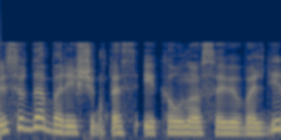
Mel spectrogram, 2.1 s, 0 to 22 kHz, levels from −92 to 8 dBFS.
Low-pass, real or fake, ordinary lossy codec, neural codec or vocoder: 7.2 kHz; real; MP3, 64 kbps; none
